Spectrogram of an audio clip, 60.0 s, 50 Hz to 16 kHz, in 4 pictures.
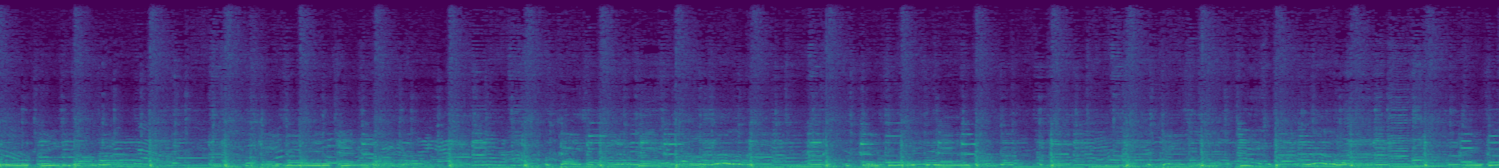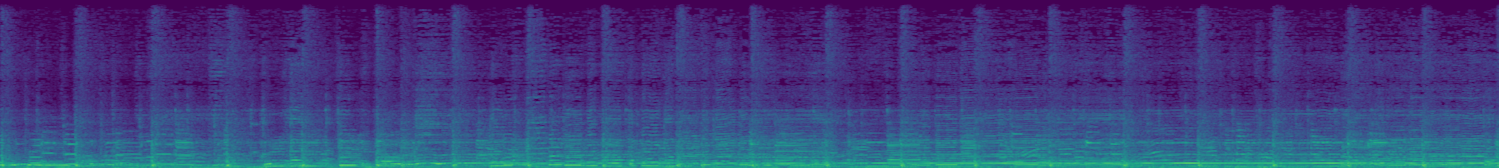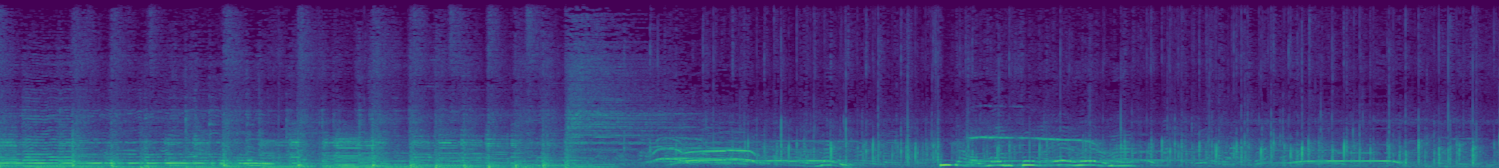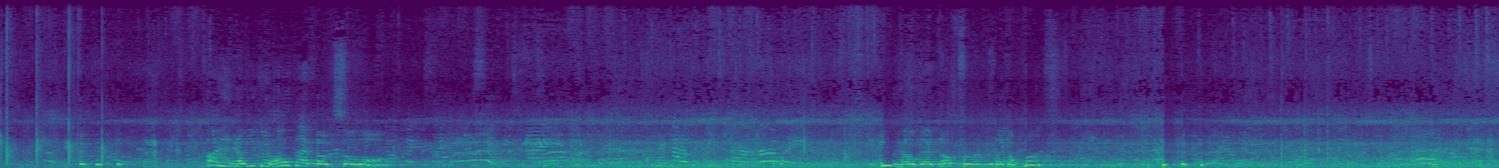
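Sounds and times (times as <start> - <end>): live rock band playing: 0.0 - 37.3
audience cheering and whooping: 36.2 - 46.0, 49.4 - 50.1
audience whistle: 39.4 - 44.9.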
